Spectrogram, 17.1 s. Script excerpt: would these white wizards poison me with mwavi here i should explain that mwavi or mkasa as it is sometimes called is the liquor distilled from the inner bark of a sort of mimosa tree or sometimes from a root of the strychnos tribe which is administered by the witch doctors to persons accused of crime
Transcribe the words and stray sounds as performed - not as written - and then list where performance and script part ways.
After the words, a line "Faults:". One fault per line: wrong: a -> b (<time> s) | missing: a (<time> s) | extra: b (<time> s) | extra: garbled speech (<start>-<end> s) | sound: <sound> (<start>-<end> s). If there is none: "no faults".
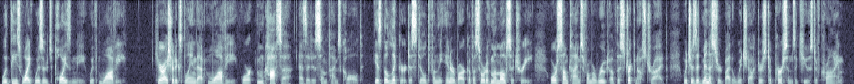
would these white wizards poison me with mwavi here i should explain that mwavi or mkasa as it is sometimes called is the liquor distilled from the inner bark of a sort of mimosa tree or sometimes from a root of the strychnos tribe which is administered by the witch doctors to persons accused of crime
Faults:
no faults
